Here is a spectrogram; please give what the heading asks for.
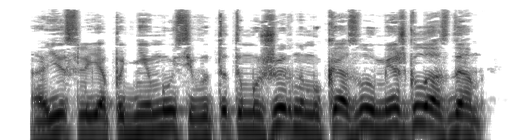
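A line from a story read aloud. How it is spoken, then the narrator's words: Growling. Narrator (Russian): прорычал танк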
